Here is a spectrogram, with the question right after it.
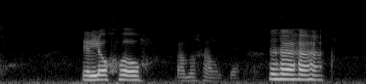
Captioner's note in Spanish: Imita dialecto mexicano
